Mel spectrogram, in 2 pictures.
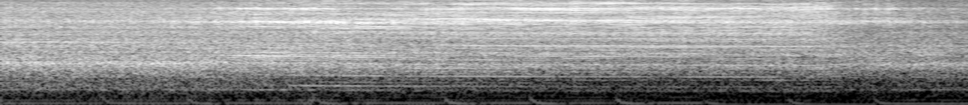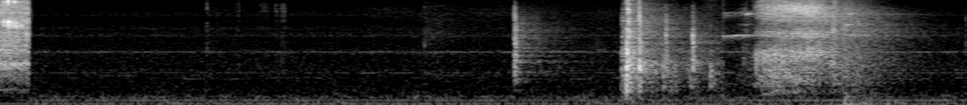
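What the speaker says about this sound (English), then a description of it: "So I'm going to use the old school trick of some tape and a grinder" An angle grinder cuts through a taped hydraulic hose with a loud, steady high-pitched whine for about five seconds, then stops abruptly, leaving quiet handling clicks and rustles.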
